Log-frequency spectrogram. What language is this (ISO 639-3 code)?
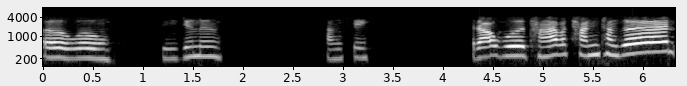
brx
